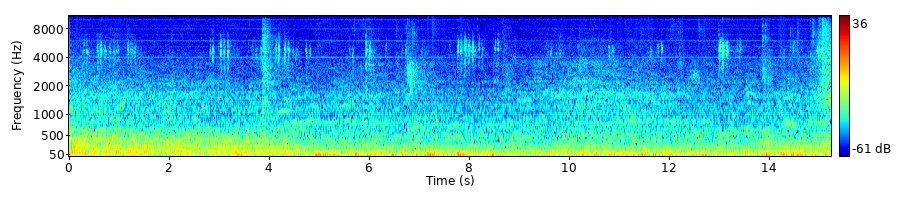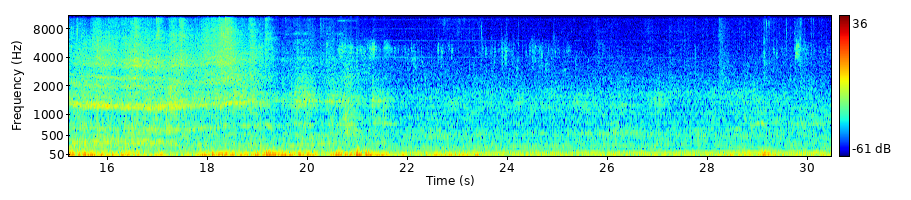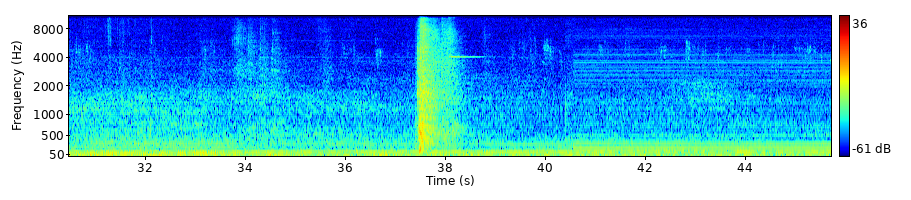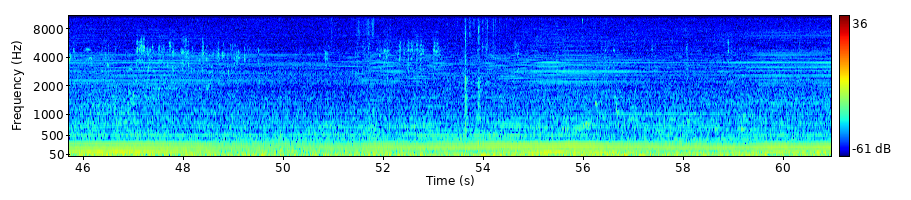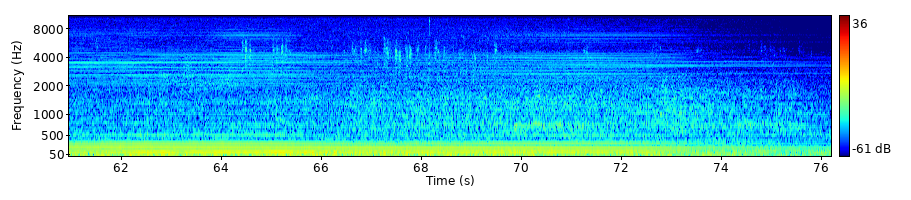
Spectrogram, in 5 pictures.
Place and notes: {
  "title": "Zátopkova, Praha, Czechia - Sunday at the Stadion",
  "date": "2020-07-12 18:35:00",
  "description": "Martins and ravens, electromagnetic resonance, shouting soccer players.. passing car.. summer sunday melancholy at the desolated empty Strahov stadion.",
  "latitude": "50.08",
  "longitude": "14.38",
  "altitude": "348",
  "timezone": "Europe/Prague"
}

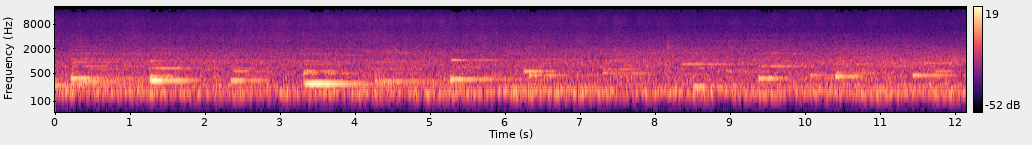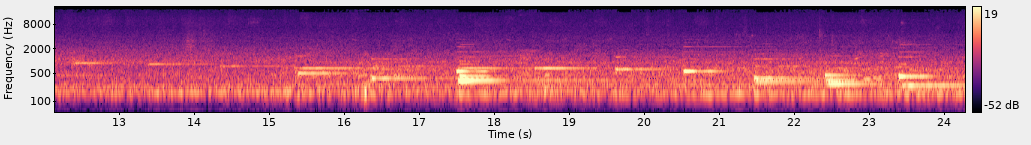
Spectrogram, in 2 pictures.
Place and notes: {
  "title": "Nida, Lithuania - Lutheran Church",
  "date": "2016-07-26 15:11:00",
  "description": "Recordist: Anita Černá\nDescription: Exterior of the Lutheran Church on a sunny day. Someone playing the piano inside, tourists walking, crickets and traffic in the distance. Recorded with ZOOM H2N Handy Recorder.",
  "latitude": "55.31",
  "longitude": "21.01",
  "altitude": "13",
  "timezone": "Europe/Vilnius"
}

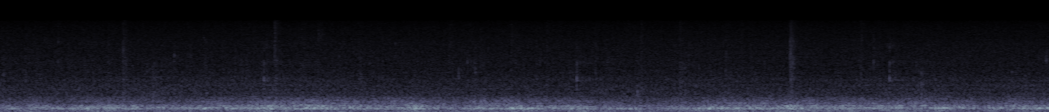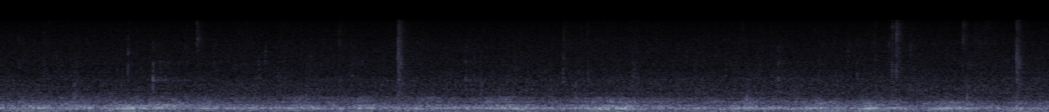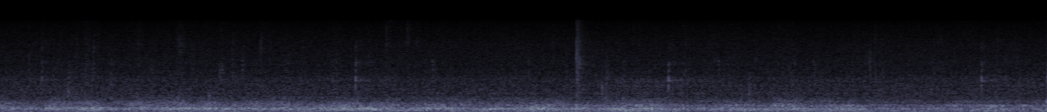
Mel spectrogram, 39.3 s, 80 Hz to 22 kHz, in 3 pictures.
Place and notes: {
  "title": "TherapiaRd. London, UK - Therapia Drizzle",
  "date": "2016-09-05 03:00:00",
  "description": "Early morning drizzle at my windowsill. Recorded with a pair of DPA4060s and a Marantz PMD661.",
  "latitude": "51.45",
  "longitude": "-0.06",
  "timezone": "Europe/London"
}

